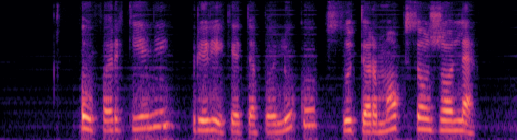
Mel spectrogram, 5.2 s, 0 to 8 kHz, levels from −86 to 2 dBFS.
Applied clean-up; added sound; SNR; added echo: neural separator model SepFormer DNS4.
